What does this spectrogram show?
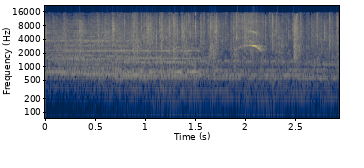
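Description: A crowd of about 250,000 people at the Gwanghwamun candlelight rally in front of the TBS broadcasting station cheers and roars steadily for about three seconds, a dense wash of many voices with a few shrill whistles or shouts rising above the din.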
